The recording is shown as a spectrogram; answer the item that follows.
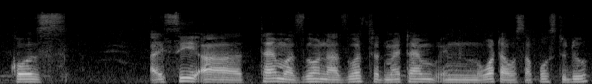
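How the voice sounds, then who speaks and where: A young man answers interview questions outdoors. He restarts often and tags on "yeah" while he thinks. His voice sits at a middle pitch, with faint noise behind him. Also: a little mellow, low-quality recording. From South Sudan. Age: young adult. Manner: hesitant, many "yeah" and restarts. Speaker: interview guest, young inventor. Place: outdoors by a workshop.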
